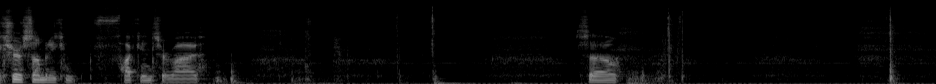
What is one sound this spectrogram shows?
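Playing cards slide and tap softly on a table.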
